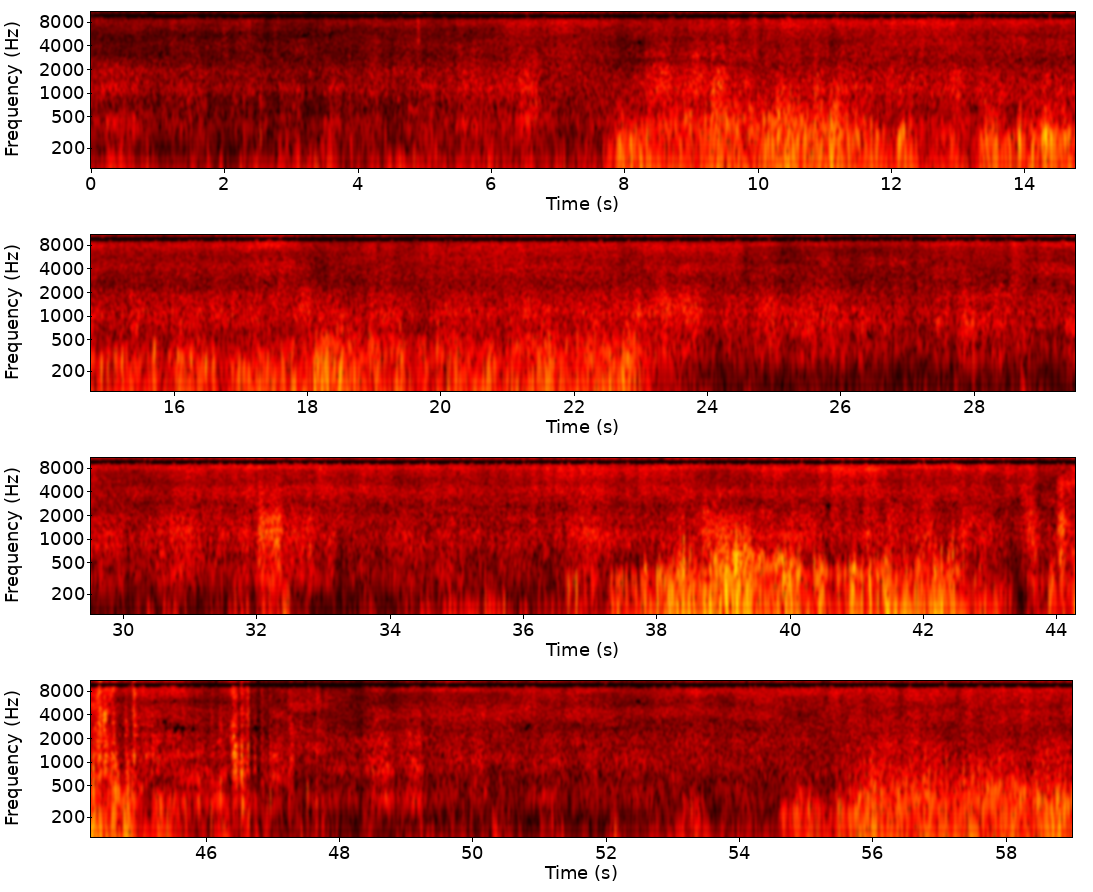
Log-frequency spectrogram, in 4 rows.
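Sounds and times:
snowboard scraping over snow: 0.0s - 59.0s
wind rushing over microphone: 0.0s - 59.0s.

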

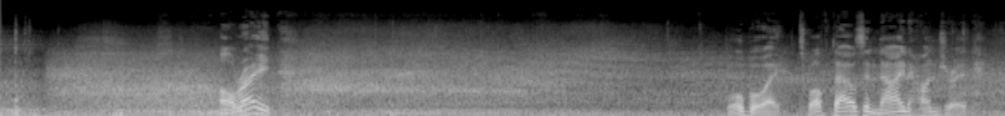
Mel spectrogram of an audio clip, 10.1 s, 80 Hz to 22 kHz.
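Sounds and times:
low engine hum: 0.0s - 8.8s
road traffic noise: 0.0s - 10.0s.

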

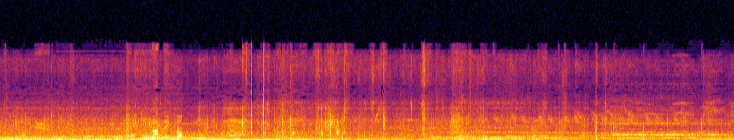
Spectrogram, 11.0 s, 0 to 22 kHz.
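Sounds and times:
dry brush rustling and snapping: 0.0s - 9.1s
footsteps crunching: 0.0s - 11.0s.

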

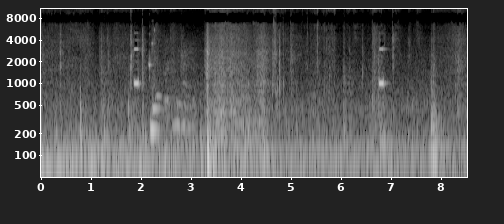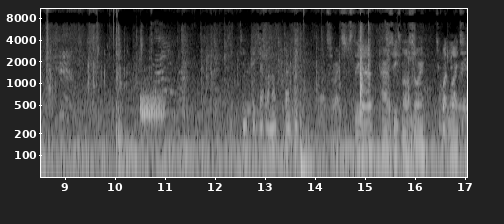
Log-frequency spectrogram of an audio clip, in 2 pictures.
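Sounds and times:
murmur of the store: 0.0s - 17.0s.

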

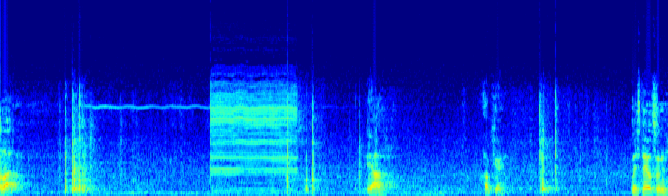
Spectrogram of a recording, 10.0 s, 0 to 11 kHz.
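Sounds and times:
desk telephone buzzer: 1.1s - 4.8s.

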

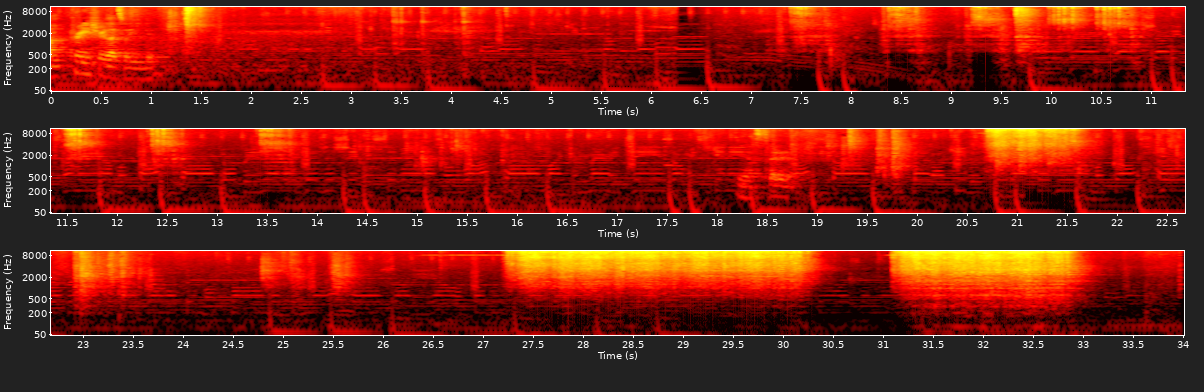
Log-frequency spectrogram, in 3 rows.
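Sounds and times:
background music: 0.0s - 34.0s
metallic clicks of hand tools: 3.3s - 4.7s, 7.4s - 12.8s, 13.4s - 14.0s
loud bursts of hiss: 20.8s - 21.8s, 27.3s - 30.4s.

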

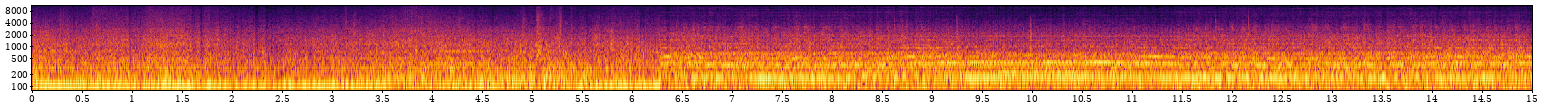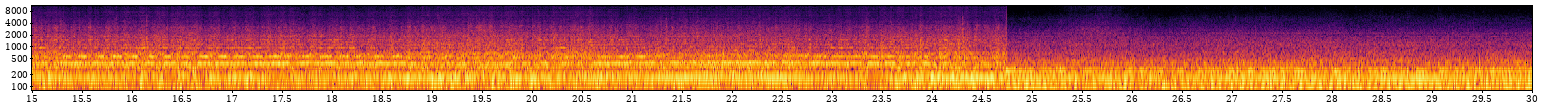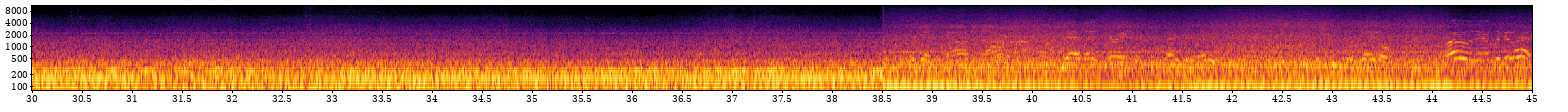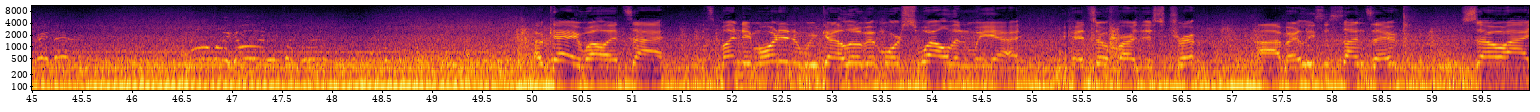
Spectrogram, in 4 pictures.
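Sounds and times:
diesel engine drone: 0.0s - 59.9s.

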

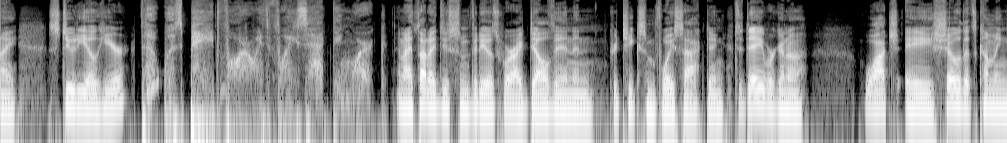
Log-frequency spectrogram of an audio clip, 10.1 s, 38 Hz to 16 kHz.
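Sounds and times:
man whispering: 1.5s - 3.9s.

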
